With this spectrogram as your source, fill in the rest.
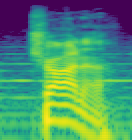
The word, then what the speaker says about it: Toronto: Trana. Toronto. Trana. Toronto. Trana. Depending on how willing I am to touch on something that tastes like Vicks. Ah, that's fair. Some locals say Trana. And I say Toronto.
